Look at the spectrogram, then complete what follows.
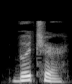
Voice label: "Butcher", English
